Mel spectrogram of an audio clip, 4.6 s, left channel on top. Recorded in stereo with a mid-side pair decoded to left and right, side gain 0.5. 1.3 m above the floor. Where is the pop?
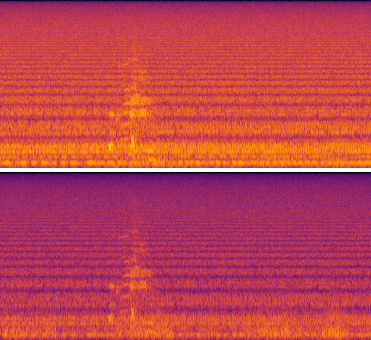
No pop in this recording.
